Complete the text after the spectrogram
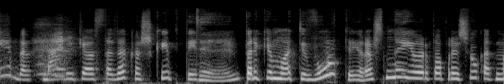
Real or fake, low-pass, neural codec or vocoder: fake; 14.4 kHz; codec, 44.1 kHz, 2.6 kbps, DAC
